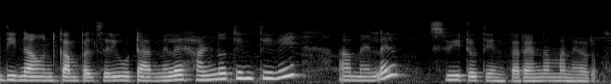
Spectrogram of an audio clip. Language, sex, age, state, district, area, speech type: Kannada, female, 60+, Karnataka, Bangalore Urban, urban, spontaneous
